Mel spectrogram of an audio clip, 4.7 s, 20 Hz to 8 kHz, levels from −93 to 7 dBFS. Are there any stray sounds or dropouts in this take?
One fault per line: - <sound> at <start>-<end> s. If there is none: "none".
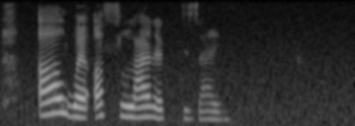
none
